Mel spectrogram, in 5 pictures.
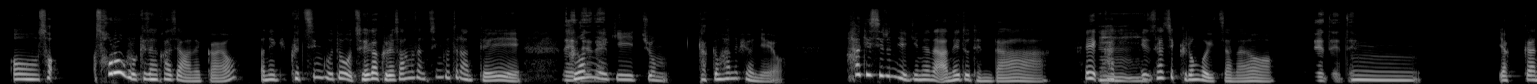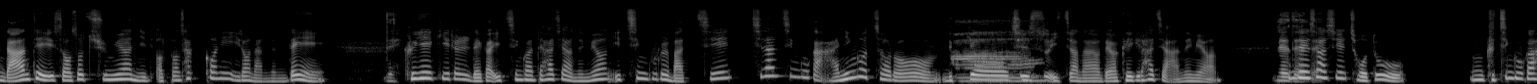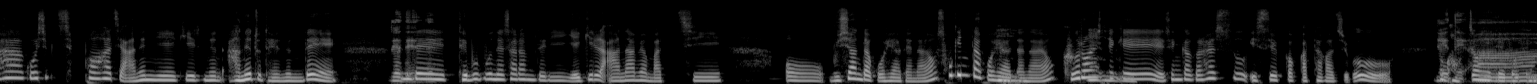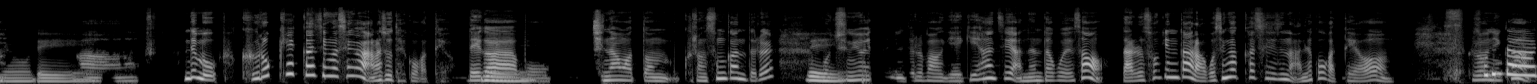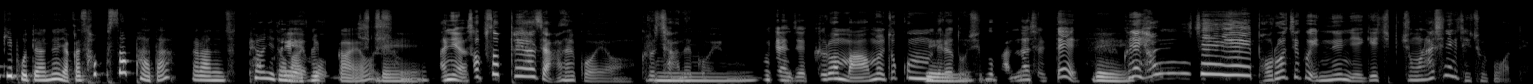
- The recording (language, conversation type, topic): Korean, advice, 친구들과의 약속이 자주 피곤하게 느껴질 때 어떻게 하면 좋을까요?
- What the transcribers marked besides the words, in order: tapping; other background noise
